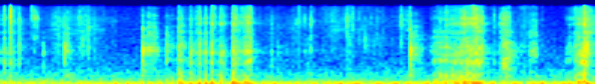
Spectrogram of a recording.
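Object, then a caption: Bar of soap. A solid light-green rectangular bar of soap is scraped with a utility knife, peeling off strips of soap. Dense, dry scraping and shaving sounds come in bursts, with soft crackling and low rumble underneath and bright, crisp edges on the strokes.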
